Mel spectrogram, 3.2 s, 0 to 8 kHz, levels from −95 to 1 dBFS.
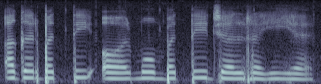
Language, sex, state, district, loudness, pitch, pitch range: Hindi, male, Jharkhand, Ranchi, -27 LUFS, 210 Hz, 200-230 Hz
